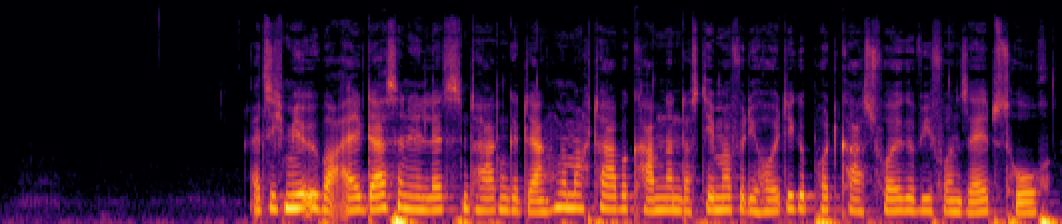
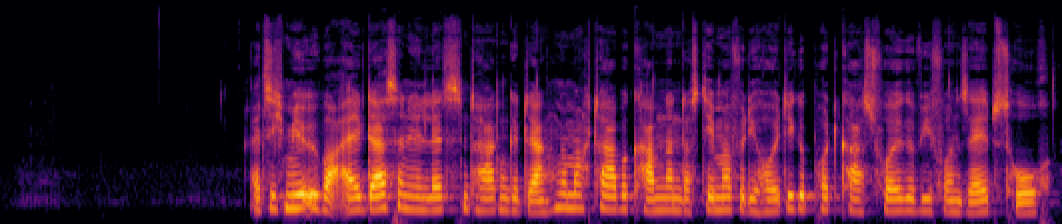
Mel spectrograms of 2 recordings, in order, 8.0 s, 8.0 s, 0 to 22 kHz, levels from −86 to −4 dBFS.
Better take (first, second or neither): first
